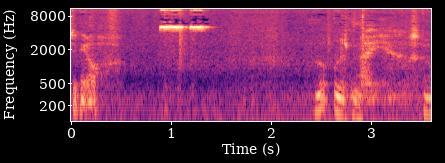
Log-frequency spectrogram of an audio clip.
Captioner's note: detector beeping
